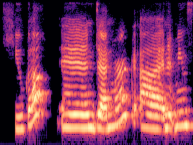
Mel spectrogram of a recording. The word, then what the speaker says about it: hygge: It's called Hygge in Denmark, and it means togetherness.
